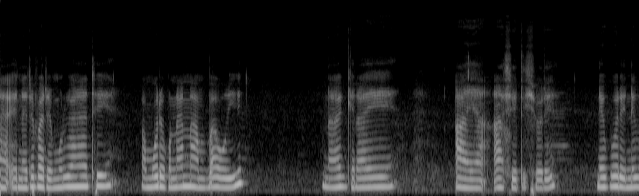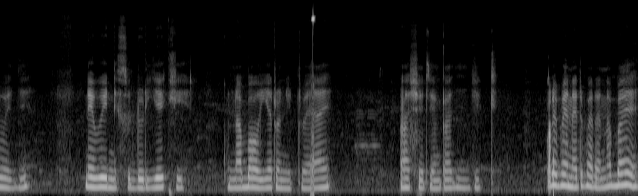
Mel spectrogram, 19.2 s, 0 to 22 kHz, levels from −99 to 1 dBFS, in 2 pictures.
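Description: DAB burbling breaks into the speech at 14.24 to 14.29 s, again at 15.85 s, and at 17.81 to 17.88 s. Bit errors slip past error correction into the MP2 data. Corrupted samples put short blips of noise in single sub-bands.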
